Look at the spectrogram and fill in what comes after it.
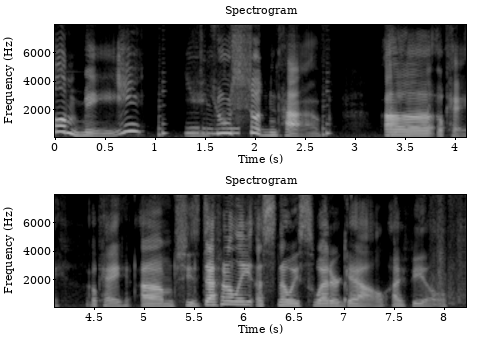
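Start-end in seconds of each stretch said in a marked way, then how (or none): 0.0-2.7 put-on posh voice. Voicing Julia, a hoity-toity villager, receiving a gift: posh Julia voice. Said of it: "my voice for her is a little".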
